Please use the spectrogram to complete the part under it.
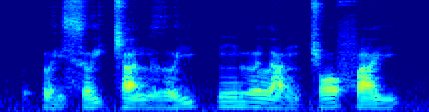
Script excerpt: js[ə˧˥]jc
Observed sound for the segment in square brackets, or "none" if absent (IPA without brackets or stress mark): ə˧˥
